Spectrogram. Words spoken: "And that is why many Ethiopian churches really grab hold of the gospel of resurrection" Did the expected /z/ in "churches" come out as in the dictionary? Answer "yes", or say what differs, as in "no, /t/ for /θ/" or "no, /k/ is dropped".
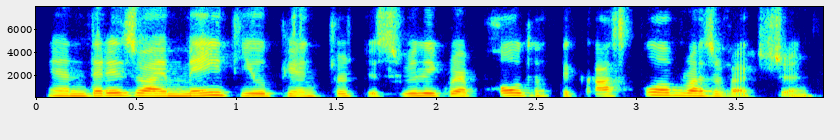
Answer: no, /s/ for /z/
